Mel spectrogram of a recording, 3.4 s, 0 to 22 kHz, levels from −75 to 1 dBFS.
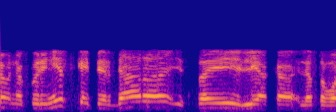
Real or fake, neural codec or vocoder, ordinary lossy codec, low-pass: real; none; MP3, 24 kbps; 3.6 kHz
